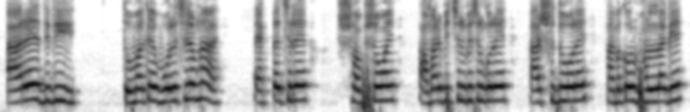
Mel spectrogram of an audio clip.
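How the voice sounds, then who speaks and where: A woman's voice: very high voice, flat delivery, fairly quick. A woman voicing a coy, hesitant, lovestruck younger sister in a comic cartoon.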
